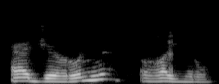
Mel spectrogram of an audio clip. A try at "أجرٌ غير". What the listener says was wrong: So you're not letting your tongue touch the back of your teeth to make the n sound.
